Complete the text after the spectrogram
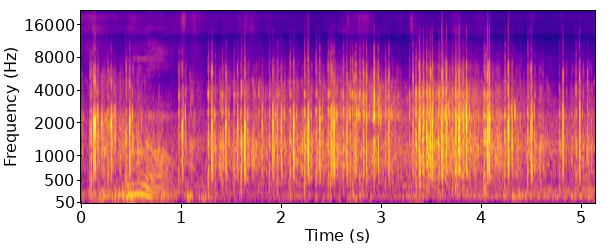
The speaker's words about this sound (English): Fireworks going off in a yard behind me.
